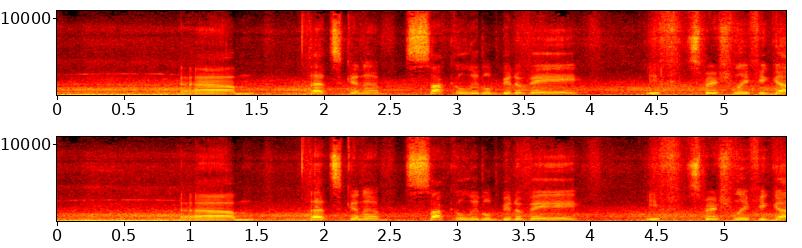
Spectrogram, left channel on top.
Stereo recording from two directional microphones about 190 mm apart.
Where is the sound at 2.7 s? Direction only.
Centre (ahead or behind).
